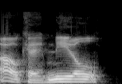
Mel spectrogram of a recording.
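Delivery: ordinary delivery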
